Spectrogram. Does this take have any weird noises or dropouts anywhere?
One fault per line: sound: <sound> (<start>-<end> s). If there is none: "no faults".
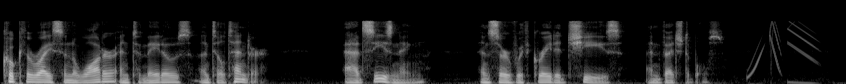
sound: chirp (7.5-8.2 s)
